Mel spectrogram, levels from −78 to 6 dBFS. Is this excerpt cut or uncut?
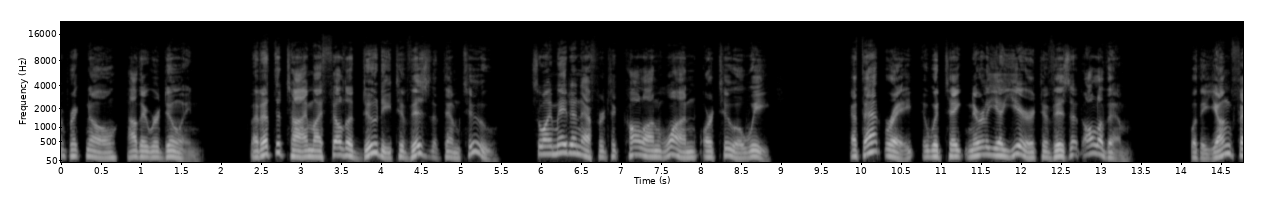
cut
